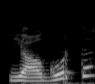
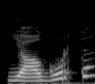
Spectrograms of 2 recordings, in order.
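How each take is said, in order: The two takes are said the same way.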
